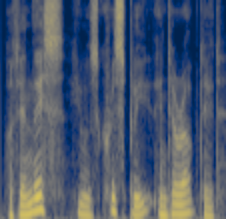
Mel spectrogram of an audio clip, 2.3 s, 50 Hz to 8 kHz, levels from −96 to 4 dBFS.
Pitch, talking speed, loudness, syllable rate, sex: 135 Hz, 185 wpm, -19 LUFS, 5.4 syllables/s, male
